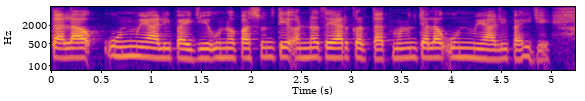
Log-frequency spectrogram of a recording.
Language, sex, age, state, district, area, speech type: Marathi, female, 30-45, Maharashtra, Wardha, rural, spontaneous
